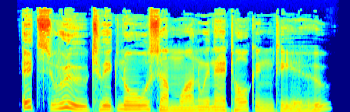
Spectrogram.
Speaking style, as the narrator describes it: the voice said in an extremely dignified tone

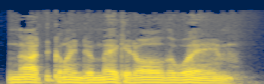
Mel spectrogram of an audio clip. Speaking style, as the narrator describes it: muttered Bothari

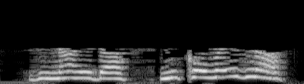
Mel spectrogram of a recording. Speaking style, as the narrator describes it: shouted imploringly

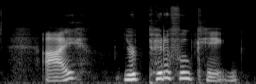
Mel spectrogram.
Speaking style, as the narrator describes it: snorted Thorin

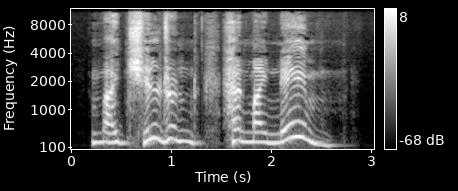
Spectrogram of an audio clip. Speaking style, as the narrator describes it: he gasped, his wings broken

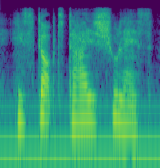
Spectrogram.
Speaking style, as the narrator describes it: cried gaspingly as before

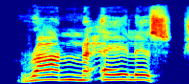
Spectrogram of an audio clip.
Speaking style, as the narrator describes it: shouted Rosnan as he prepared for death

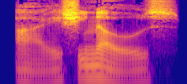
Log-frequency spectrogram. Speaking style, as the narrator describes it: murmured Dez

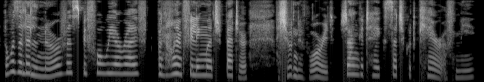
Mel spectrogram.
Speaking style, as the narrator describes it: he says sweetly

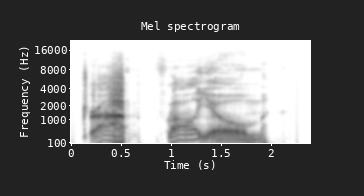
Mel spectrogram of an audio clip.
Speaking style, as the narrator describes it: croaked

